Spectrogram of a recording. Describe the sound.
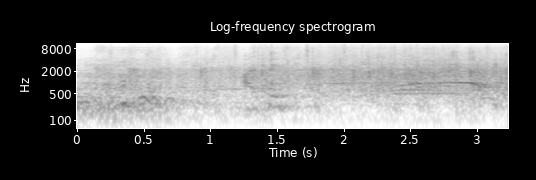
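Steady audience applause during a speech after the election is mentioned fills the whole stretch: a dense patter of many hands clapping at a fairly loud, even level with faint voices mixed in beneath it.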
